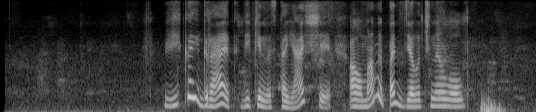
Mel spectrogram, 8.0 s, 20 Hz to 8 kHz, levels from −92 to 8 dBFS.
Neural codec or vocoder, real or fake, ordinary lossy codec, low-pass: codec, 16 kHz, 6 kbps, DAC; fake; none; none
